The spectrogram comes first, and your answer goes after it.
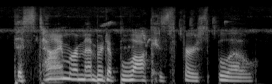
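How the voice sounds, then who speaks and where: A woman puts on a character voice. Her pitch is medium, with ordinary variation. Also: moderate pace. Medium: virtual streamer. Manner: harsh, cold.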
